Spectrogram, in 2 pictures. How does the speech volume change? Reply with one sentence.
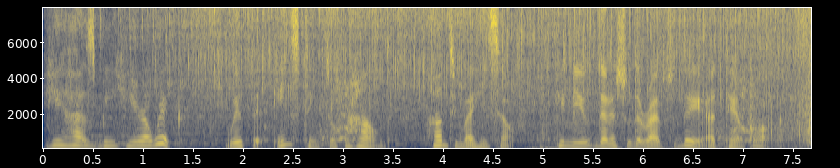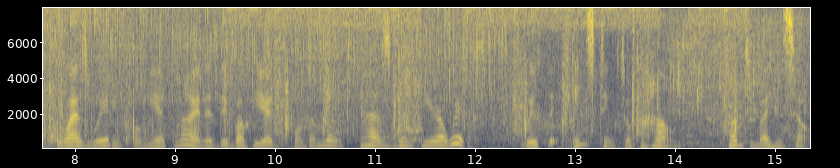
The loudness of the talking stays about the same.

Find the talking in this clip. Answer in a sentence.
You can hear the talking from 0.0 to 15.3 s.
